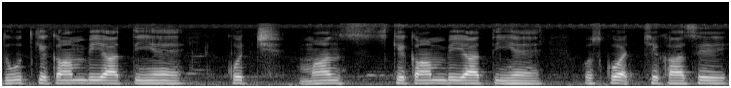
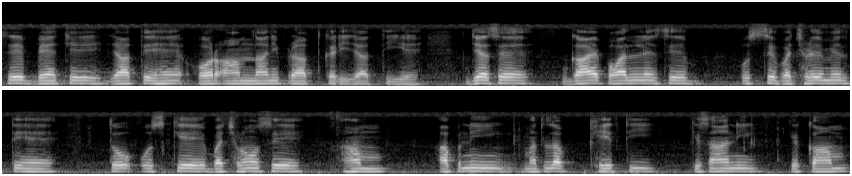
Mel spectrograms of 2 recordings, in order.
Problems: constant background noise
